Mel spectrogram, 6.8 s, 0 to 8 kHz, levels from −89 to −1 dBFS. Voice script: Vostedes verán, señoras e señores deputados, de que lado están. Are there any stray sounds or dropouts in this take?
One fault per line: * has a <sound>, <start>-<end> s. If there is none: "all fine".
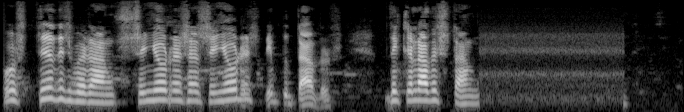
all fine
